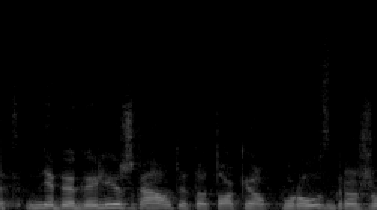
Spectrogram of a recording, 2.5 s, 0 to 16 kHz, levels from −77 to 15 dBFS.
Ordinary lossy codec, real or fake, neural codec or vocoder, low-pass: MP3, 64 kbps; fake; codec, 44.1 kHz, 7.8 kbps, Pupu-Codec; 14.4 kHz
